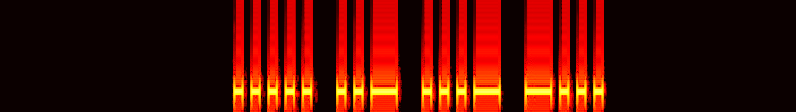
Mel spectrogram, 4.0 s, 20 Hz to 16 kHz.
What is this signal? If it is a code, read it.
Morse code, heard as a keyed tone, about 27 wpm, 700 Hz. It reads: 5UVB
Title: Four Challenging Letter-Number Combinations 28wpm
